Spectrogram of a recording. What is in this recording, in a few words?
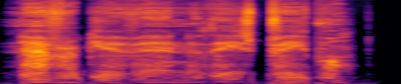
chatter negative; respawn; bjblazkowicz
